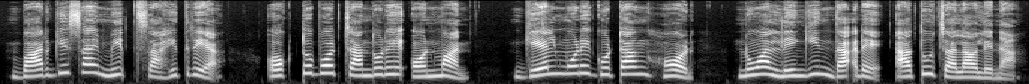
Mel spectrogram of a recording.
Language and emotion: Santali, neutral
